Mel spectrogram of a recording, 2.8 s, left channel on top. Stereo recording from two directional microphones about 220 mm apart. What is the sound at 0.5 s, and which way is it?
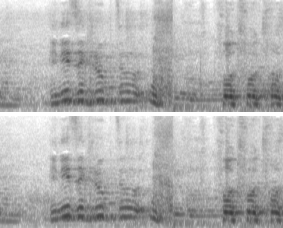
Speech, 15° right (ahead or behind).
